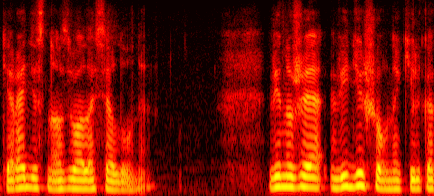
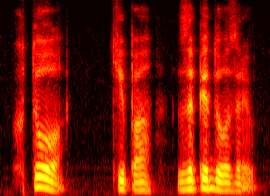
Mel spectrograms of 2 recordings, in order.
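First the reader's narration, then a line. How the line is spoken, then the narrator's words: Angry question. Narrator (Ukrainian): сердито запитав Малфой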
